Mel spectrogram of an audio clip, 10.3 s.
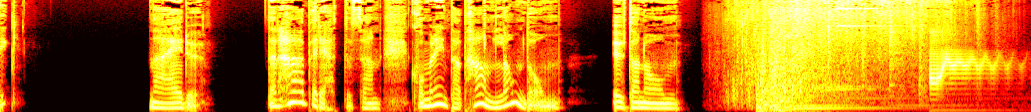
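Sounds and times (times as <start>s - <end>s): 
speech: 0.0s - 0.2s, 1.5s - 2.1s, 2.7s - 7.4s
bicycle toppling over into a ditch: 7.2s - 9.9s.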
